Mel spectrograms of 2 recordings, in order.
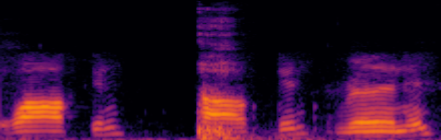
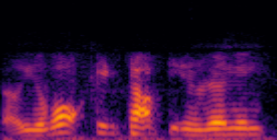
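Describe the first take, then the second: First: "walking, talking, running" drawn out slowly; "walking, talking, running" slow, each vowel lengthened; slowed-down Southern drawl. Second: "walking, talking, running" cut short, slightly higher; "walking, talking, running" said quick and clipped; clipped Cockney words. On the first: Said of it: "if you slow it down". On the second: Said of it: "they clip everything". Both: Shown as a demonstration.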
